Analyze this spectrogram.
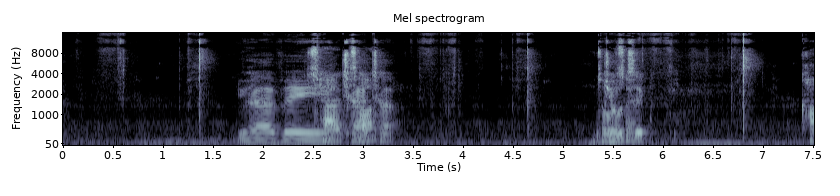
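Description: Playing cards slide and flick against each other.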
